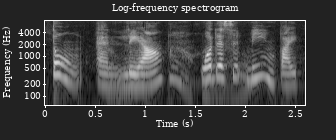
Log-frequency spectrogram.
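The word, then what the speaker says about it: 栋梁: mean by you know in chinese it pronounced as tong and liang what does it mean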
